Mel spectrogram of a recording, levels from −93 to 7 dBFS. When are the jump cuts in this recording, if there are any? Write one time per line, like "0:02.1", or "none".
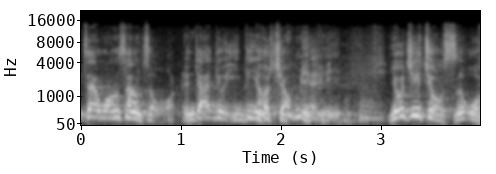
none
